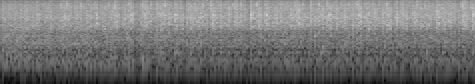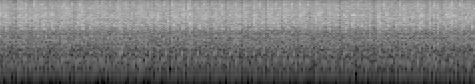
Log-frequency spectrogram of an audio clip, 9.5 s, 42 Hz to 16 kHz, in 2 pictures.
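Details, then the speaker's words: Ford flathead 8BA race engine on a run stand: a steady, even idle with a smooth low hum and no knocks or misses. Oil pressure is a good 50 psi, so the engine sounds healthy. "okay we just observed us running this thing and on the oil pressure we had a good 50 psi oil pressure so that means the oil pump is working"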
